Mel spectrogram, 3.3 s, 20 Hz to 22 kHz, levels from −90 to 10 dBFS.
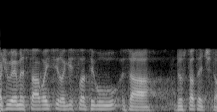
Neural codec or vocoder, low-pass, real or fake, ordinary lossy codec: codec, 16 kHz, 4 kbps, FunCodec, trained on LibriTTS, 50 frames a second; 3.6 kHz; fake; AAC, 32 kbps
